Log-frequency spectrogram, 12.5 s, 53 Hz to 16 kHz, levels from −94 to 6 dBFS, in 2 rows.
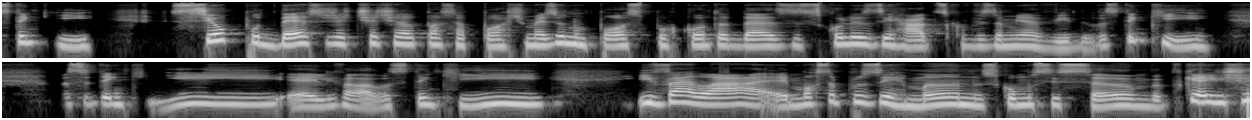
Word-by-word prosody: "Você 255 - +1
que 255 -6 -12
ir. - - -9 0.4
Se - - +5
eu 320 - +7
pudesse, 230 -5 +3
eu 225 - 0
já - - -9
tinha 240 - 0
tirado 220 -2 0
o - - -25
passaporte, 195 -4 -4
mas 190 +2 +1
eu 250 - +3
não 220 -3 +1
posso, 190 -1 -2
por 190 -3 -7
conta 190 0 -1
das 180 +1 0
escolhas 215 +3 -1
erradas 165 -4 +1
que - - -18
eu - - -12
fiz 175 0 -8
na - - -1
minha 180 -1 -2
vida. 140 -2 -9
Você 175 - -7
tem - - -3
que 255 - -5 0.2
ir, - - -16 0.5
você 220 +1 -3
tem 215 -1 0
que 220 +4 -18
ir". 220 -2 -4
Aí - - +1
ele 170 +2 -4
falava: 175 -3 -2
"Você - - -6
tem 210 0 -3
que 200 -1 -12
ir, 220 +2 0 0.5
e 250 - +3
vai 260 +1 +6
lá, 210 -1 +6
mostra 220 +8 -1
para 275 - -4
os 260 - -1
hermanos 200 -2 +1
como 200 +1 -1
se 205 0 -2
samba", 180 -2 +1
porque 200 - -2
a - - +9
gente 260 +3 +3
210 Hz, 265 wpm, -19 LUFS, 185-225 Hz, 0.5 s, a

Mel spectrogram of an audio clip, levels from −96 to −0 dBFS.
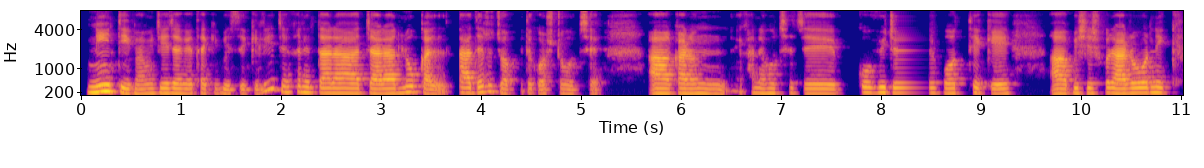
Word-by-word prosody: native 215 -7 +7
আমি 160 +1 -3
যে 165 - +2
জায়গায় 160 -1 0
থাকি 155 0 -5
basically 145 - -6
যেখানে 195 0 -2
তারা 170 0 +5 0.3
যারা 160 0 +6 0.2
local 200 -8 +1 0.3
তাদেরও 180 +4 +1
job 155 -1 -4
পেতে 160 - -10
কষ্ট 145 0 -6
হচ্ছে। 140 0 -5 0.6
আ - - +8 0.2
কারণ 165 0 +3 0.4
এখানে 175 -3 -7
হচ্ছে 165 +1 -5
যে 160 0 -1 0.5
Covid-এর 175 -1 -2
পর 165 0 0 0.2
থেকে 165 -3 -2 0.6
আ - - +6 0.2
বিশেষ 170 0 -1
করে 175 -2 +2
আরও 165 +1 +2
অনেক 180 -1 0
170 Hz, 150 wpm, -20 LUFS, 160-180 Hz, 0.6 s, আ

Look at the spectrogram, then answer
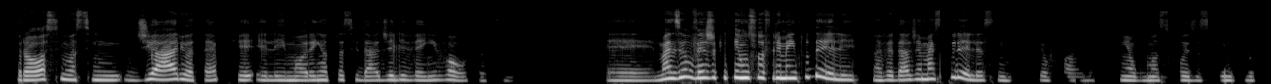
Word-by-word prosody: próximo 220 +4 +1
assim, 205 -1 -2
diário, 220 +4 +1
até 195 +1 -5
porque 205 -2 -6
ele 195 -2 -4
mora 190 0 -2
em 200 +1 -1
outra 200 +1 -6
cidade, 195 -1 -7
ele 205 +1 -2
vem 195 -1 -5
e - - -5
volta, 195 -4 -7
assim, 170 +1 -26 0.9
eh, 180 -1 -6
mas 265 +8 +4
eu 335 0 +5
vejo 300 +1 +4
que 305 0 -4
tem 315 -1 +7
um 305 - +12
sofrimento 295 +1 +5
dele, 230 - +1
na 190 - -4
verdade, 205 +3 -3
é - - 0
mais 245 +1 0
por 335 - -4
ele, 230 -9 0
assim, 185 -1 -10 0.3
que - - -17
eu 185 - -10
falo, 180 -1 -21 0.3
em 195 -1 -4
algumas 180 0 -6
coisas 180 -2 -9
que 190 - -9
me 185 - -5
preocupam. 185 -2 -13
200 Hz, 190 wpm, -22 LUFS, 190-235 Hz, 0.9 s, um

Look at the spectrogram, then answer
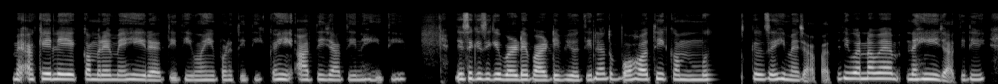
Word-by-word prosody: मैं 245 - 0
अकेले 245 -1 +4
1 230 - -2
कमरे 220 -1 +1
में 220 -1 -2
ही 225 -1 +1
रहती 190 - -2
थी, 205 - -3
वहीं 205 0 -2
पढ़ती 210 0 -7
थी, 225 0 -13
कहीं 230 0 0
आती-जाती 220 -1 -3
नहीं 215 +1 -5
थी। 245 +2 -7 0.5
जैसे 250 +2 +3
किसी 245 -1 +1
की 245 - +3
बर्थडे 220 -1 +4
पार्टी 210 0 +1
भी 215 0 -2
होती 205 +1 -1
है 255 - -2
ना 250 - +2
तो 250 - -4
बहुत 230 0 +1
ही 255 - +2
कम 225 -2 -2
मुश्किल 225 +2 -3
से 230 -1 +1
ही 255 +2 +3
मैं 210 -3 -1
जा - - -6
पाती 250 - -9
थी 275 - +2
वरना 265 0 +4
मैं 265 0 +4 0.2
नहीं 235 +1 +4
ही 230 - +3
जाती 210 +2 -5
थी। 230 +2 -3
225 Hz, 245 wpm, -19 LUFS, 215-245 Hz, 0.5 s, अकेले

